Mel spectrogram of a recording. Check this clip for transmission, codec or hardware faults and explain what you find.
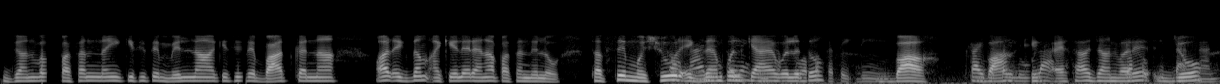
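Yes. There is one fault type: packet loss with pitch repetition. It occurs four times, at 0.42–0.58 s, 2.38–2.46 s, 6.52–6.54 s and 10.26–10.32 s. The gaps are 160, 80, 20 and 60 ms, which fits 20 ms packets. Each time, the receiver repeats the last pitch period to fill the hole. It fades that out over about 50 ms. The 20 ms gap sounds like a briefly held, buzzy note. The 160 ms gap fades to silence, and the speech returns with a short cross-fade. The telephone-band G.711 coding is audible alongside this.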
